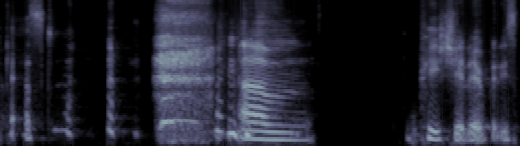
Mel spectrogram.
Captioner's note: laughing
